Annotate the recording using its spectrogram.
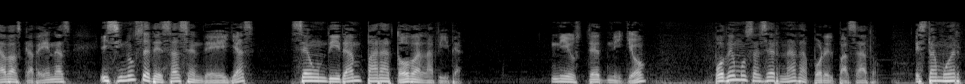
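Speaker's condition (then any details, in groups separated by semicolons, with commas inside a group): No condition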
